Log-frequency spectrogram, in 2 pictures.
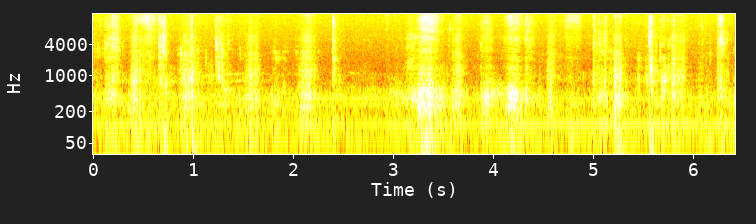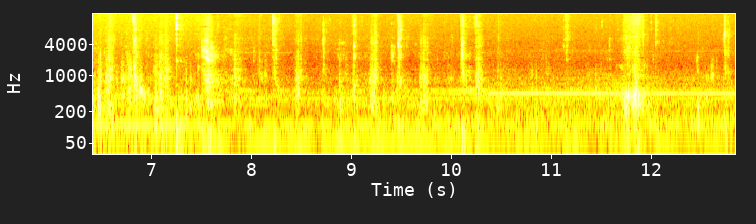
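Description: Close-up chewing and crunching of mouthfuls of doenjang mulhoe, cold soybean-paste fish soup with raw damselfish and crisp raw vegetables. The crunching is dense at first and thins out in the last few seconds.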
